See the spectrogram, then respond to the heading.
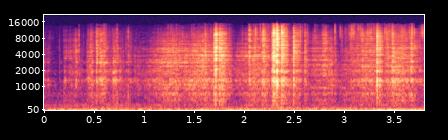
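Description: Long acrylic nails rub and scratch through a small strand of solid, faceted green glass beads held over a marble table, while the hands gently shake the strand and rings on the fingers may clink. The sound is a quiet, bright, high-pitched rustle of tiny glassy clicks and scrapes, with a few sharper clinks standing out.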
